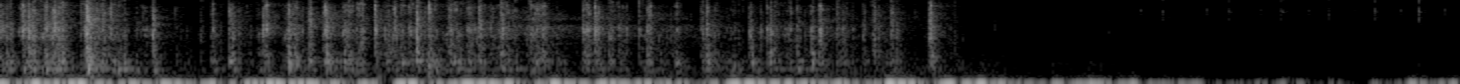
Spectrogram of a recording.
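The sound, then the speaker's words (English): Rapid, loud clacking of a computer keyboard, dense keystrokes for about three and a half seconds, then thinning to a few scattered taps before stopping. “It's a loud keyboard.”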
